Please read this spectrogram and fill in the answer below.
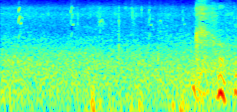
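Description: Steady wash of ocean surf and wind at the shoreline, with a few faint ticks.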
